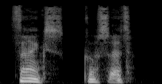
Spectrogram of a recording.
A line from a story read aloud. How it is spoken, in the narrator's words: I muttered bitterly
